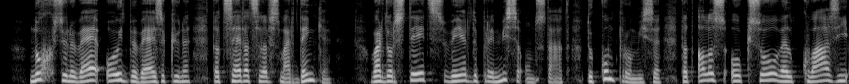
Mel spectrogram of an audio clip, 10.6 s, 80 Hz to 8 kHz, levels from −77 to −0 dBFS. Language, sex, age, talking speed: Dutch, female, 50-69, 145 wpm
